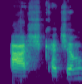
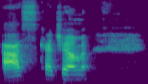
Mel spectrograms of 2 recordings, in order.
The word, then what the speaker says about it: Ash Ketchum: I remember that I could not pronounce Ash Ketchum correctly, and I'd always say Ass Ketchum, and all the kids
